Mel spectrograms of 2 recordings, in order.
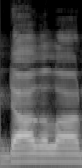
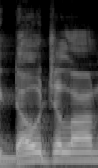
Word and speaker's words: Dogelon: it you could say dogalon mars you could say dojo on mars either one of those is fine with the community but wow bro i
